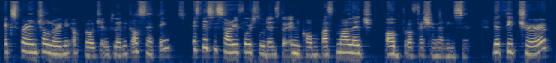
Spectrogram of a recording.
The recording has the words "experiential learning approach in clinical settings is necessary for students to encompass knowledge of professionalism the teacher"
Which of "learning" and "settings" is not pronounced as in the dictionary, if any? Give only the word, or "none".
settings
